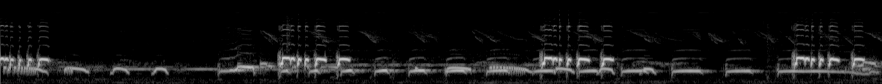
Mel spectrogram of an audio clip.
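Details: Local zebra dove in full song for prompting other birds: rich rapid note bursts recur every two to three seconds over continuous soft, rounded coos. Quiet in the background.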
